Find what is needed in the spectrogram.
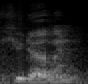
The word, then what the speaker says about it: Khudobin: I know it's pronounced Khudobin, but whatever. I don't care. I'm stuck in my ways.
